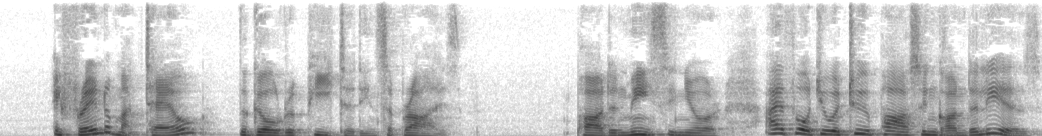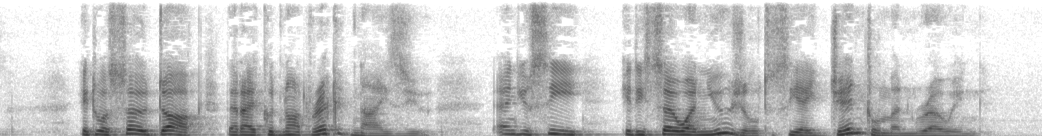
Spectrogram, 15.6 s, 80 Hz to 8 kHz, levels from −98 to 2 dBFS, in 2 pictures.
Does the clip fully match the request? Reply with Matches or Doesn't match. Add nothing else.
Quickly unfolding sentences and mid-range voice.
Doesn't match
